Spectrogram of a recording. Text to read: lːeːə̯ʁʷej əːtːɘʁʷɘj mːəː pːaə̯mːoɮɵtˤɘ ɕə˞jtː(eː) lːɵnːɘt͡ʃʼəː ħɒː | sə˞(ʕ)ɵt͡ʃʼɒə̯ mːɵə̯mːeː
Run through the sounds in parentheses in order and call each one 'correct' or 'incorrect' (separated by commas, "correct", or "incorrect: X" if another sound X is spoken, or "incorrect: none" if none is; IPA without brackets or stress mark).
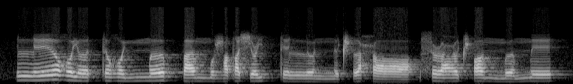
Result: incorrect: e, correct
